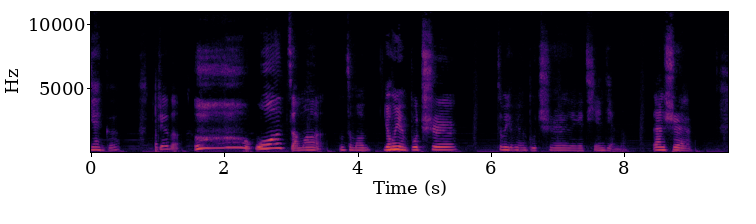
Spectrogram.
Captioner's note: gasp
